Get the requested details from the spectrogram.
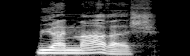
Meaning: Myanmarese, Burmese
- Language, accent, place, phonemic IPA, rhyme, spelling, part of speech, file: German, Germany, Berlin, /mjanˈmaːʁɪʃ/, -aːʁɪʃ, myanmarisch, adjective, De-myanmarisch.ogg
